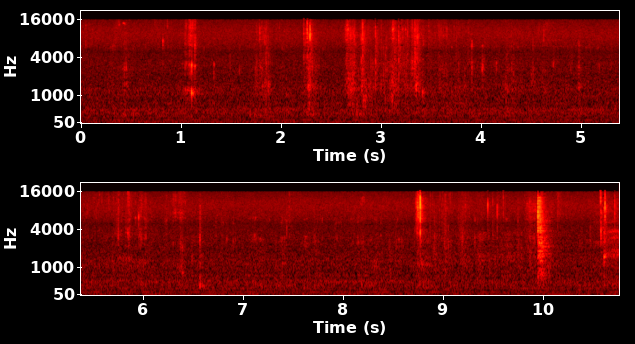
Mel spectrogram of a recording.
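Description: Close-miked chewing of crinkle-cut french fries: soft wet mouth sounds with scattered faint crunches and clicks, a few louder ones about one, three, nine and ten seconds in.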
